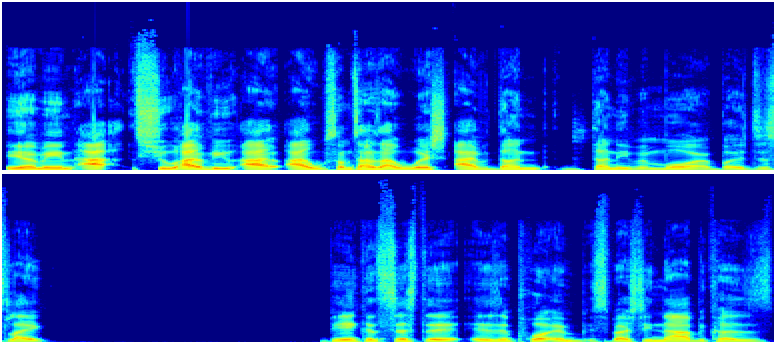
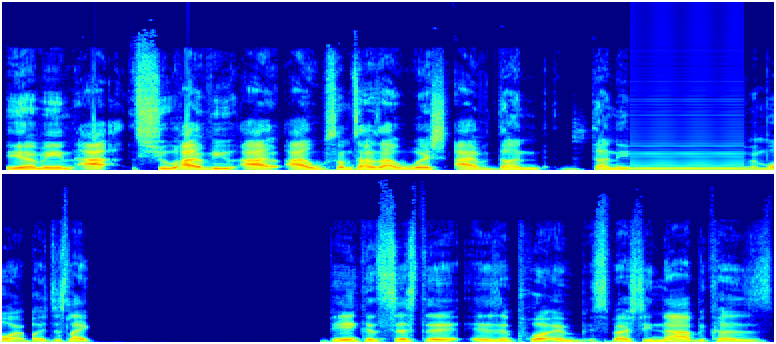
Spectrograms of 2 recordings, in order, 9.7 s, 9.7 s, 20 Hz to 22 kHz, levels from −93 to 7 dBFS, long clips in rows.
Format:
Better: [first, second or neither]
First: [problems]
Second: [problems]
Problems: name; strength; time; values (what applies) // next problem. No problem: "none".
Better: first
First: none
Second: audio freezing; at 4 s for 0.5 s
